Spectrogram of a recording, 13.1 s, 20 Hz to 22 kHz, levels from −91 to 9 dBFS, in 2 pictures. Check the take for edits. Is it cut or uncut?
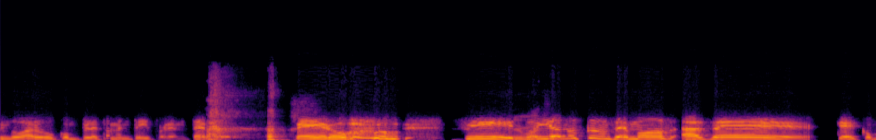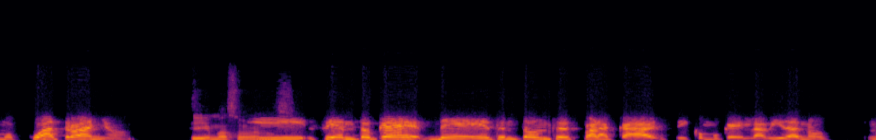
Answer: uncut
